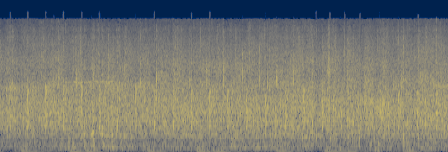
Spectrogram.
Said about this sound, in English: It was just applause? That's it?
